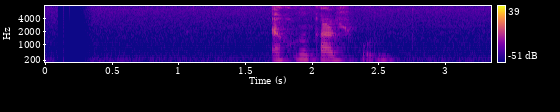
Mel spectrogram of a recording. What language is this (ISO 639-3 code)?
ben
